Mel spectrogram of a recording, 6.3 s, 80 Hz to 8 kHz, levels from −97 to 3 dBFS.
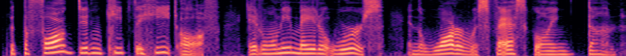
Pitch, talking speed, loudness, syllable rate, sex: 210 Hz, 190 wpm, -19 LUFS, 4.2 syllables/s, female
